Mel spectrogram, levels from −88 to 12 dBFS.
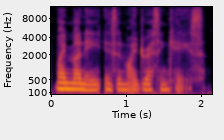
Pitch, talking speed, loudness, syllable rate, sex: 180 Hz, 195 wpm, -19 LUFS, 5.0 syllables/s, female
